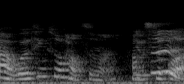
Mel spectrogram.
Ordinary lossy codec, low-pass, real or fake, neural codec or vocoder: none; 7.2 kHz; real; none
